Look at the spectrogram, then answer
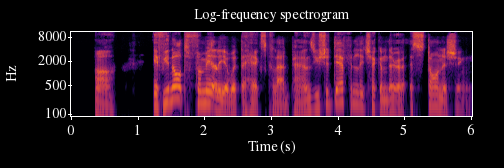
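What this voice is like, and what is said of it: Usual voice. Nothing is said of it.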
